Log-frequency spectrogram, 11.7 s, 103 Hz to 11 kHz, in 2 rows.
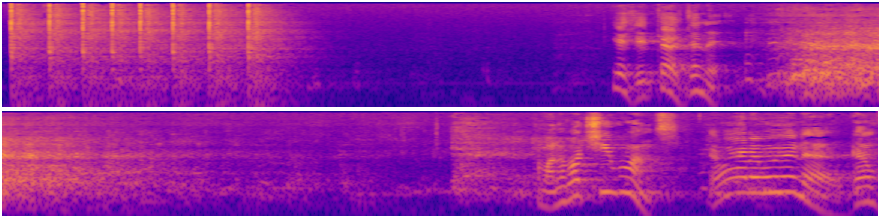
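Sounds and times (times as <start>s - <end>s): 
sharp solid knocking on a door: 0.0s - 2.0s
speech: 4.1s - 5.7s, 9.5s - 11.6s
laughter: 5.0s - 9.6s.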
